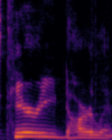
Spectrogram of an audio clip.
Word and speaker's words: Thierry Darlan: guy over here is T Darlin I said that right right T you say that right we're a lot of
